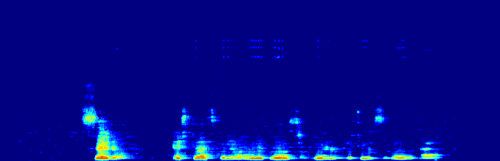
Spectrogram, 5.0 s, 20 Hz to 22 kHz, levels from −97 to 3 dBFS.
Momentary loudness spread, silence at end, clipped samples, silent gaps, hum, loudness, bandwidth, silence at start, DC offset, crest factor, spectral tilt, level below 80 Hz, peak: 15 LU; 0.65 s; under 0.1%; 1.53-1.60 s; none; -24 LUFS; 6.8 kHz; 0.85 s; under 0.1%; 22 dB; -1 dB/octave; under -90 dBFS; -4 dBFS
